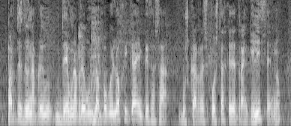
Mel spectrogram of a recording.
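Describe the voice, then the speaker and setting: Noticeable background noise fills the clip while a man speaks fairly quickly. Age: young. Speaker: psychologist and speech therapist. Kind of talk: TV interview. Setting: TV studio. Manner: halting, repeated syllables.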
